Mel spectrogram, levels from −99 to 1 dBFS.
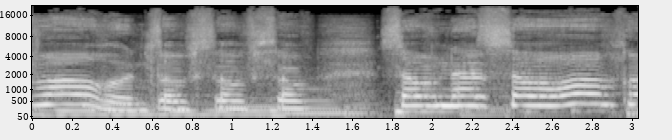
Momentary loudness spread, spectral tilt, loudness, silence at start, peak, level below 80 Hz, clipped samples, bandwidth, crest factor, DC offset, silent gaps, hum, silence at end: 5 LU; -4 dB/octave; -15 LUFS; 0 s; -2 dBFS; -44 dBFS; under 0.1%; over 20 kHz; 14 dB; under 0.1%; none; none; 0 s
